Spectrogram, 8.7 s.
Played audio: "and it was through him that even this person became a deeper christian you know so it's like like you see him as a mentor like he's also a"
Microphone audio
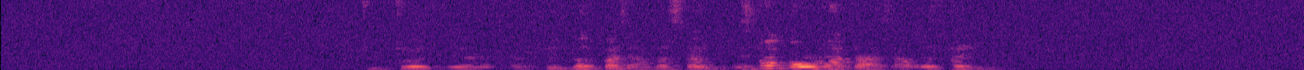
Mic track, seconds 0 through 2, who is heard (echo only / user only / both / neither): neither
